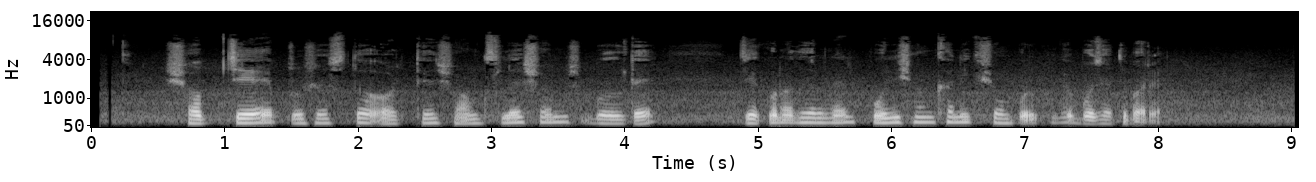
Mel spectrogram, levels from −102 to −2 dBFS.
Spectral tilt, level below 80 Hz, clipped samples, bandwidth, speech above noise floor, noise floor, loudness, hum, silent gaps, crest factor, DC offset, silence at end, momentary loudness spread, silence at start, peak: -7.5 dB/octave; -76 dBFS; under 0.1%; 9 kHz; 27 dB; -53 dBFS; -27 LUFS; none; none; 18 dB; under 0.1%; 1 s; 10 LU; 0.6 s; -8 dBFS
